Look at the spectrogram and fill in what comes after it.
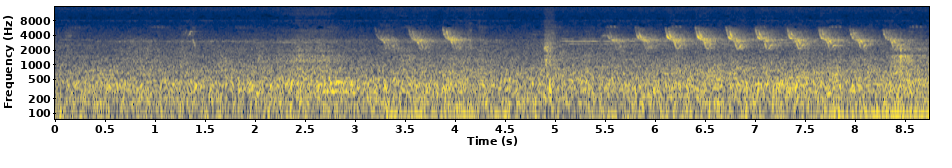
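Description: A bird calling a series of short, quick falling notes: three just after three seconds in, then about ten in a row near the end, at roughly three to four a second. It sounds over a faint, steady background hiss.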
